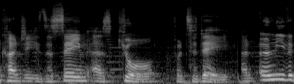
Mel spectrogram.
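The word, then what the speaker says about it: 今日: so for today it's kyo kyo but it's pronounced cure i think i've seen this kanji before isn't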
